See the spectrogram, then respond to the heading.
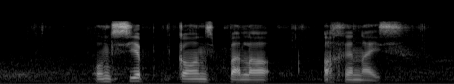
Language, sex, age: Afrikaans, male, 20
